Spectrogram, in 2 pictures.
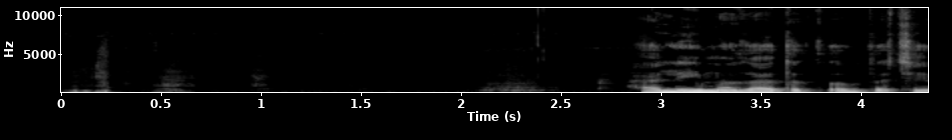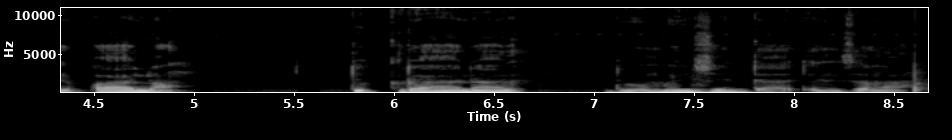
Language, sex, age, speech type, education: Hausa, male, 46-60, read, primary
